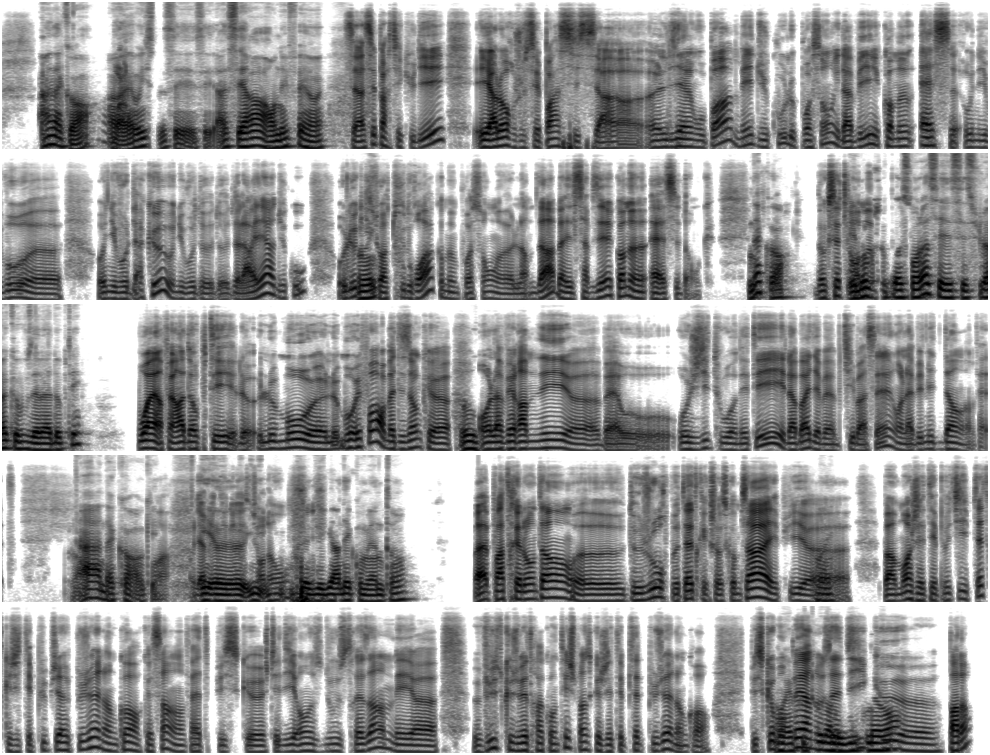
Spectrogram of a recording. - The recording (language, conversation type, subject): French, podcast, Quel est ton plus beau souvenir en famille ?
- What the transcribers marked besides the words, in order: other background noise; chuckle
